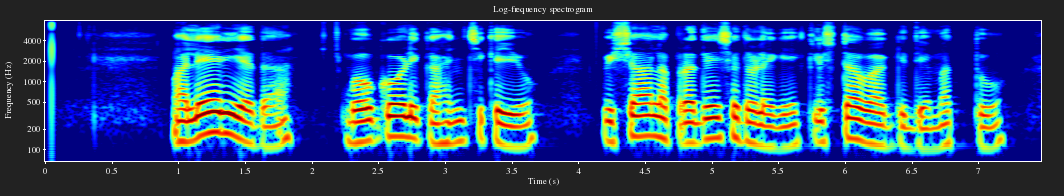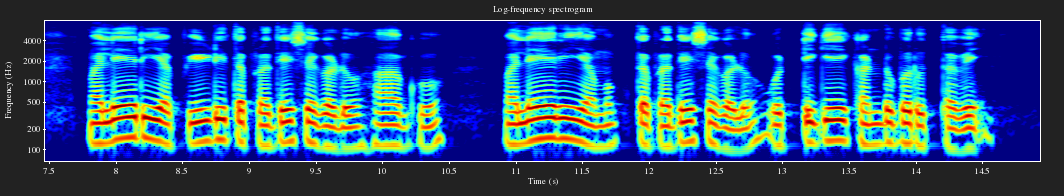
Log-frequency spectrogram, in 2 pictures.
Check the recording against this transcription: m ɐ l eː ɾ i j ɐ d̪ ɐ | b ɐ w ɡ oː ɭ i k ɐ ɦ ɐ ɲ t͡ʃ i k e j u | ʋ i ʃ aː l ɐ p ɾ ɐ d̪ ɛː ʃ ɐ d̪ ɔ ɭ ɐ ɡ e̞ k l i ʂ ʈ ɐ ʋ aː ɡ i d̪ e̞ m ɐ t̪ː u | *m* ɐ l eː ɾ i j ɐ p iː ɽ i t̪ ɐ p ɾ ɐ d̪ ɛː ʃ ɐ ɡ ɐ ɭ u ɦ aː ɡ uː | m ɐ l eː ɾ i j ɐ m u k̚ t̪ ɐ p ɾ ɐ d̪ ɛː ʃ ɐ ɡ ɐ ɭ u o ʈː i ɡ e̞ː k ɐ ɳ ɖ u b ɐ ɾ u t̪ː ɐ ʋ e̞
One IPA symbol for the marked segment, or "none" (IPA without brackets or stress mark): m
